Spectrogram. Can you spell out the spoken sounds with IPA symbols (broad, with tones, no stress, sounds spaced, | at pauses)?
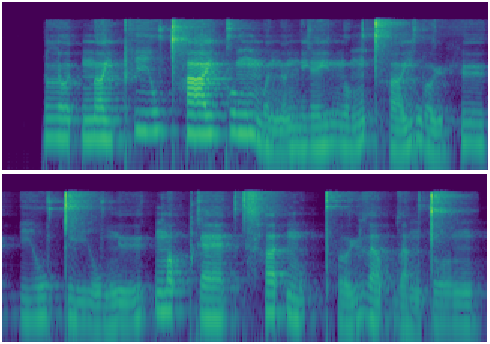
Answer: l ɵ˧ t̚ n̪ ɐ˧ j pʰ iː˥ w t̪ʰ aː˥ j k ʊ˥ ŋ m ɵ˨˩ n ɵ˨ n j e˨˧ j n̪ ʊ˨˥ ŋ t̪ʰ ɐ˨˥ j w ɵ˨˩ ɥ h yː˧ k̚ iː˨˧ w t̪ iː˨˩ w n̪ yː˨˥ k̚ m ɐ˥ p̚ k ɛː˧ k̚ t͡sʰ ɐ˥ t̚ m ʊ˨˥ k̚ pʰ ɵ˨˥ ɥ l ɐ˧ p̚ l ɐ˨˩ ŋ t̪ ʊ˧ ŋ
